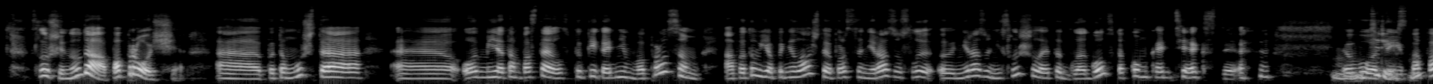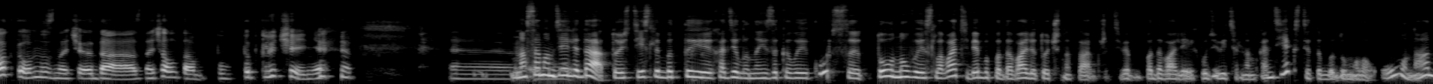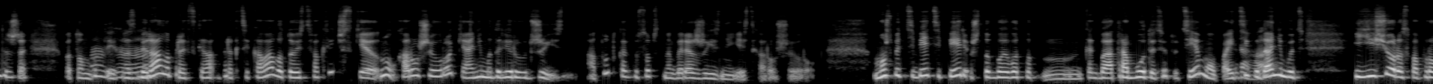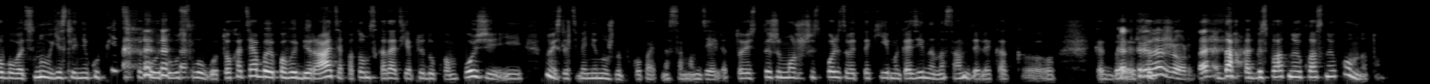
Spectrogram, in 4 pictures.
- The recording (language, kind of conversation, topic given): Russian, advice, Почему мне кажется, что я не вижу прогресса и из-за этого теряю уверенность в себе?
- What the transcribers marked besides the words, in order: chuckle; other noise; chuckle; throat clearing; chuckle; chuckle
